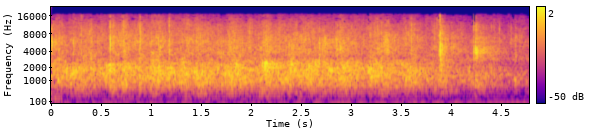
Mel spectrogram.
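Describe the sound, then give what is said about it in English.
An audience claps their hands together in a sustained, dense burst of applause during a morning service, steady and full throughout, with a few sharper claps standing out near the end. “you're a child of God, let me hear your hands this morning.”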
